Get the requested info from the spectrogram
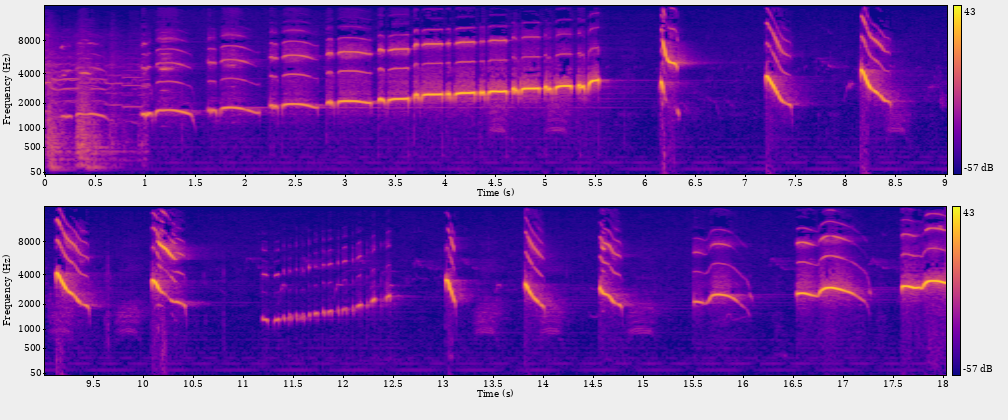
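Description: Bird calls imitated on a small hand-held whistle pipe. A run of quick chirps climbs steadily in pitch, then come high whistled notes, each swooping sharply downward about once a second, with one slower rising glide in the middle and arched, rise-and-fall notes near the end.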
